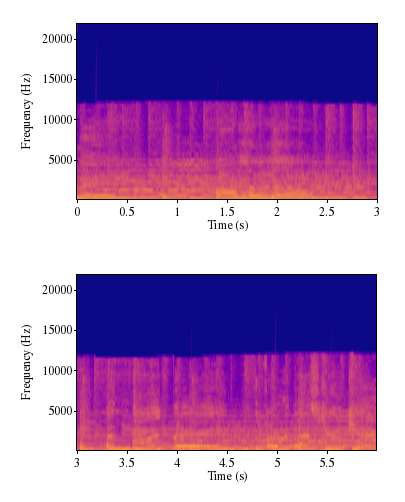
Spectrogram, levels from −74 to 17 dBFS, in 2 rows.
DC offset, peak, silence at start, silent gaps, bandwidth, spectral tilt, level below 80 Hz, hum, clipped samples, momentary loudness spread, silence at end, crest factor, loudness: under 0.1%; 0 dBFS; 0 s; none; 13 kHz; -4.5 dB/octave; -22 dBFS; none; under 0.1%; 3 LU; 0 s; 10 dB; -11 LUFS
